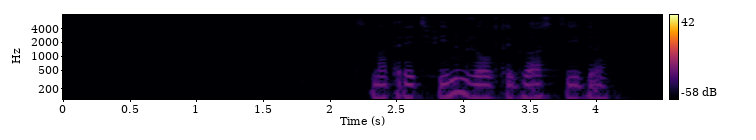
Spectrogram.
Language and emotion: Russian, neutral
